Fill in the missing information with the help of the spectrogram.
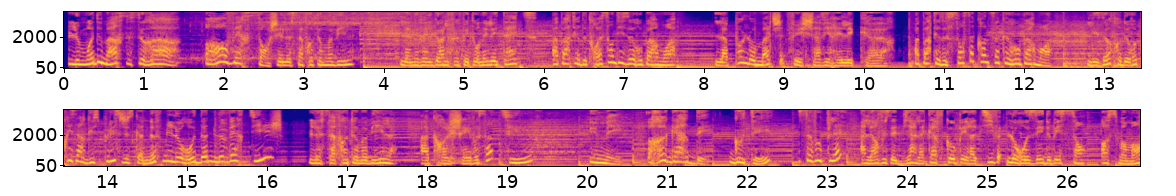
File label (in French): femme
